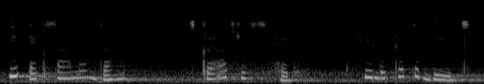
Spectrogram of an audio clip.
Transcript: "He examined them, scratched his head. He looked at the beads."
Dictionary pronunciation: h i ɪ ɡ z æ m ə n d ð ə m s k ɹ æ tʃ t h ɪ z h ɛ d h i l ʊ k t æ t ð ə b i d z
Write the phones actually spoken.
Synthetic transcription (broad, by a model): h i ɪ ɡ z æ m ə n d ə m s k ɹ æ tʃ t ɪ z h ɛ d h i l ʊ k æ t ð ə b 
